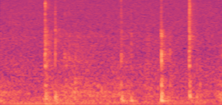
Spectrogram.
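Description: Keys pressed on the keyboard of a Motorola Atrix Lapdock, a handful of sparse, quiet clicks in loose pairs, close up with no talk.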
